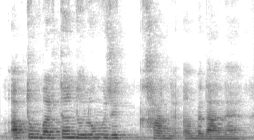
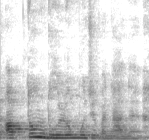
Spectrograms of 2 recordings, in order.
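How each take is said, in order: First: Said in the usual way. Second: Loud, bossy mock order; imitating attitude. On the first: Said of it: "इस attitude में कहती है". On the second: Didi ordering her to wash dishes, bossy attitude. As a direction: throw the command at her with attitude. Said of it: "वो इस attitude में कहती है".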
